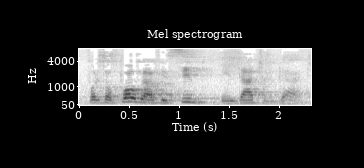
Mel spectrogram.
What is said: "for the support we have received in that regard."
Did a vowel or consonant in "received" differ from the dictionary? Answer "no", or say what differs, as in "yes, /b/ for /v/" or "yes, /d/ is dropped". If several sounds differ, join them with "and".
no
